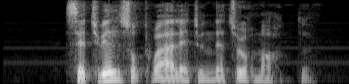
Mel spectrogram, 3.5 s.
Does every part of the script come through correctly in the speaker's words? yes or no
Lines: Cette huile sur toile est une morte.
no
